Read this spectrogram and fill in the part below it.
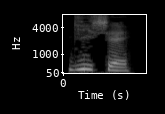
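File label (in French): "guichet", French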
